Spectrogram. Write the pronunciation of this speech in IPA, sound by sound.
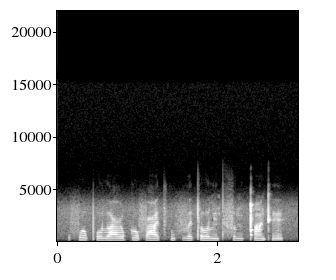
f ɤ pʼ o l ɤ ʕ u k ɤ f ʕ ɛ t͡sʼ u f v ɛ tʼ ɤ l ĩ t s ɤ ŋ qʼ ẽ kʼ ẽ

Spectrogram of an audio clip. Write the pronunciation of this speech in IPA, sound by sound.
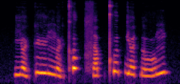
j ɵ˨˩ ɥ k yː˧ ŋ ɵ˨˩ ɥ kʰ ʊ˥ k̚ s ɐ˨˥ p̚ kʷʰ ɐ˥ k̚ j ɵ˧ t̚ l uː˨˥ ŋ

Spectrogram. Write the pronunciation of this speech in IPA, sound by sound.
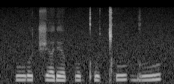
ŋ o t͡ʃ ɜ ɾʲ ɜ p o kʷʼ ɛ ǀʰ u ɡ u

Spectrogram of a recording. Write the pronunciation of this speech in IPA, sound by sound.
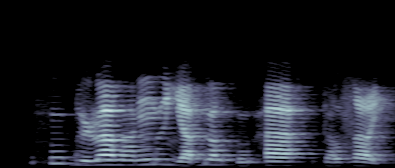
h u˦ ɓ ɯ˨ ɭ a˦ lˠ a̤˦ ŋ͡m ɯ˦ ʎ a˨ ɓ ɯ˦ lˠ h u˨ h a˦ | p ə̤˨ l zˤ i˨

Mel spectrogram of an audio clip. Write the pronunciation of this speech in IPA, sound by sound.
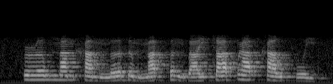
ɹ ə˧ w n a˧ n x a˨˩ n ŋ əː˧ ɗ ə˨˩˨ m ŋ a˦˥ k̚ ʔ ə˨˩ ŋ ɗ a˧ j c aː˦˥ p̚ ɣ a˦˥ t̚ x a˧ w h u˨˩ j

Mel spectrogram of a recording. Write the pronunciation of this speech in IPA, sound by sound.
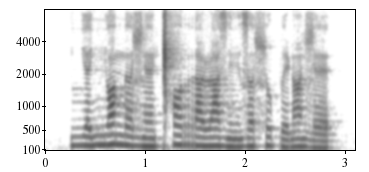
ʎ ɛ ɲ ɒ n ɜ ɮ ɛ̃ ǁʰ ɔ r ɑ ɭ ɑ z ĩ z ʌ ɬ ʊ p ɪ ɽ ɑ̃ ɮ ɛ

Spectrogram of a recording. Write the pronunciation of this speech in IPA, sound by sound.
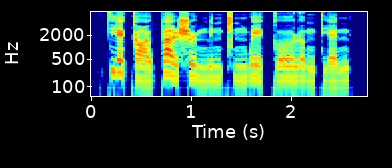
t̪ j ɛ˥˩ k ɑ˨˩ ʊ̯ p a˥˧ ɪ̯ ʂ ɻ̩˥˩ m i˧˥ n t͡ɕ i˧ n m w e˥˩ ɪ̯ k o˥ ʊ̯ ɻ ɤ˥˩ ŋ t̪ j ɛ˧˥ n

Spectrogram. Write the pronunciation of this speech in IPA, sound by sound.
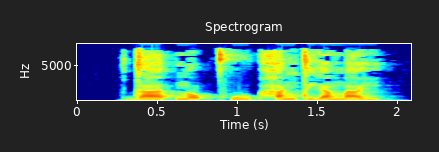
d aː˨˩ t̚ n ɔ˨˩ ʔ kʰ w u˨˩ ʔ h a˧ ŋ t i˧ a̯ m a˨˩ j

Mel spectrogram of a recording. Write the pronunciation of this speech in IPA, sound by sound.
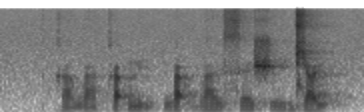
k ä˦ w ä˦ k ä˦ ʔ n ḭ˦˨ | w ä˦ ʔ b a˦ ɪ̯ s ɛ˦ ʃ e˦ ɪ̯ d͡ʑ a̰˦˨ ɪ̯

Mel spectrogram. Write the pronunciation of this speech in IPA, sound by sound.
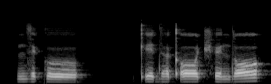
n z ɘ k oː | kʼ e dʱ ɐ kʼ ɔː t͡ʃʰ ɘ n d ɔː

